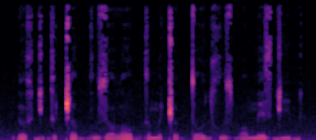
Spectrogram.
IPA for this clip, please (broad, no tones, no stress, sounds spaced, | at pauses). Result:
ɗ ɵ x ɡ i ɡ ɘ ǁ ə b ɡ u z ɵ lˠ o b ɡ ə m ɘ ǁ ɵ b t o ʎ x u z b ɔ m e z ɡ i b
